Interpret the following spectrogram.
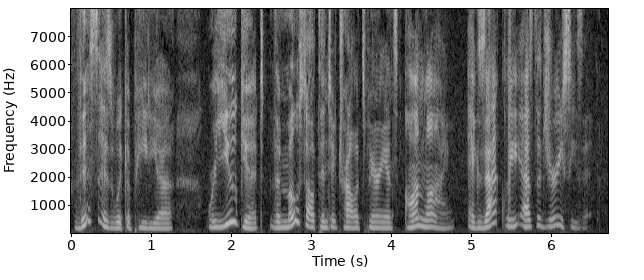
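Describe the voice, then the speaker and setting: A woman's voice: fairly high pitch, animated, moderate pace, darkish tone, no room sound. A woman hosting an online trial channel, giving a scripted introduction to the broadcast.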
